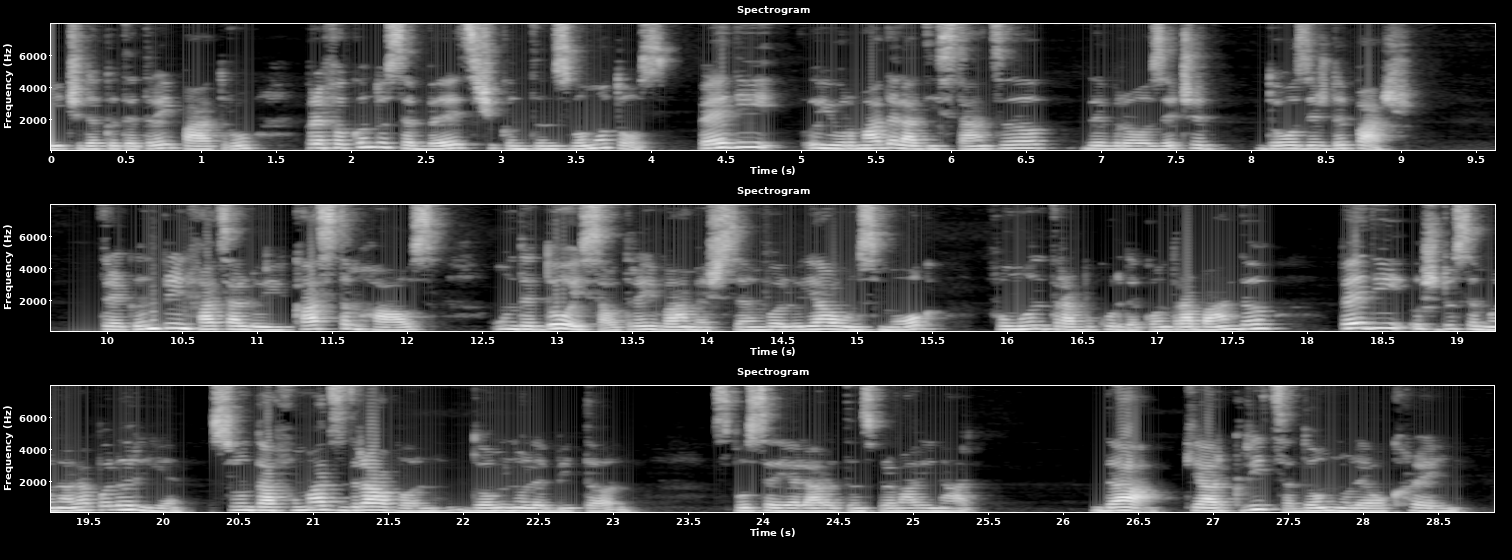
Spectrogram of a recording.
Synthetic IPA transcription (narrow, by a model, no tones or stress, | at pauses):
it͡ʃʲd̪e̞kɨt̪e̞t̪ɾe̞jpat̪ɾu | pɾe̞fəkɨnd̪use̞be̞t̪sʲʃikɨnt̪ɨnd̪zvo̞mo̞t̪o̞s | pe̞d̪iɨjurmad̪e̞lad̪ist̪ant̪sə | d̪e̞vɾeoze̞t͡ʃe̞ | d̪o̞wəze̞t͡ʃʲd̪e̞pa̰ʃʲ | t̪ɾe̞kɨnd̪̚pɾinfat̪salujkast̪əmhaus | und̪e̞d̪o̞jsawt̪ɾe̞jvame̞ʃʲse̞ɨnvəlujawunsmo̞ɡ | fumɨnd̪̚t̪ːɾabukurʲd̪e̞ko̞nt̪ɾaband̪ə | pe̞d̪iʔɨʃd̪use̞mɨnəlapələɾije̞sunt̪afumat̪sʲd̪ɾavəld̪o̞mnule̞bit̪ərn | spuse̞je̞laɾət̪ɨnd̪spɾe̞maɾinarʲ | d̪akʲarkɾit̪səd̪o̞mnule̞okɾejn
